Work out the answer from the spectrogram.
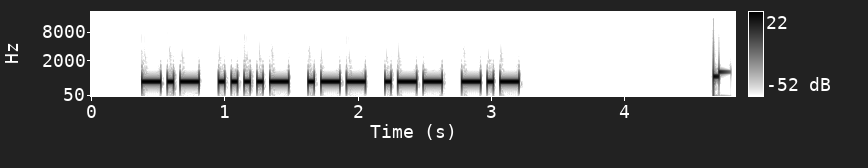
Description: Morse code, heard as a keyed tone, about 25 wpm, 700 Hz. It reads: K4WWK
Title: USA Call Signs - 5 Characters - 3x Character Spacing - 25wpm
